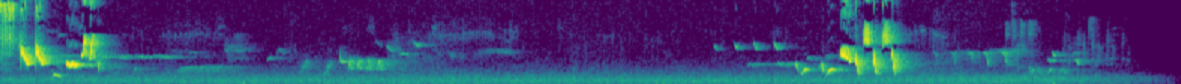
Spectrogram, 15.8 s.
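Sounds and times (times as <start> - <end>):
Luscinia megarhynchos singing: 0.0 - 6.9, 9.5 - 15.0.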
